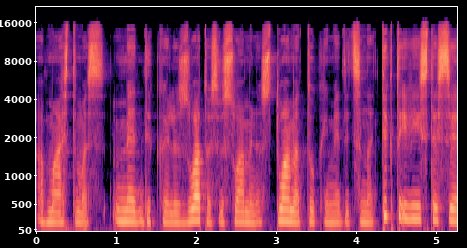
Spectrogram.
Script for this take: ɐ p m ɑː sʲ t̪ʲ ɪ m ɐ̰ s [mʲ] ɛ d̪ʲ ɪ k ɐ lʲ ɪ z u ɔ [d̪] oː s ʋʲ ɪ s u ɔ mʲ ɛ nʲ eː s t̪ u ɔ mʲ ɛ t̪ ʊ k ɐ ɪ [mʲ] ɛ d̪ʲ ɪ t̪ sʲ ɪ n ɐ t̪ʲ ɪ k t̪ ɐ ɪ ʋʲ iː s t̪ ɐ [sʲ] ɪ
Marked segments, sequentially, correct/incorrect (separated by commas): correct, incorrect, correct, correct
